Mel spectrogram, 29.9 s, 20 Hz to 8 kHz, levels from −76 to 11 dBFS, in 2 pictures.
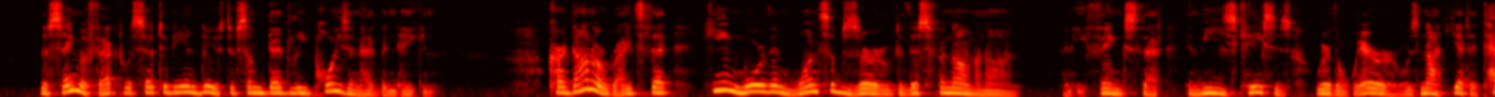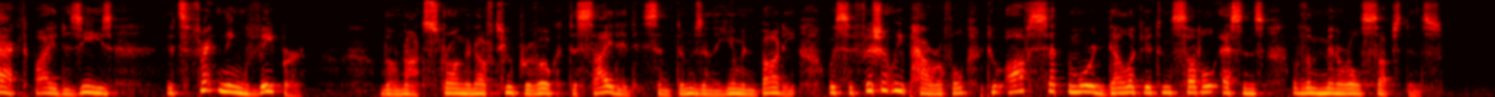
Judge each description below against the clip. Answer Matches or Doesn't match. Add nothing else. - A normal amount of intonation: Matches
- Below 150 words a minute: Matches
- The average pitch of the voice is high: Doesn't match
